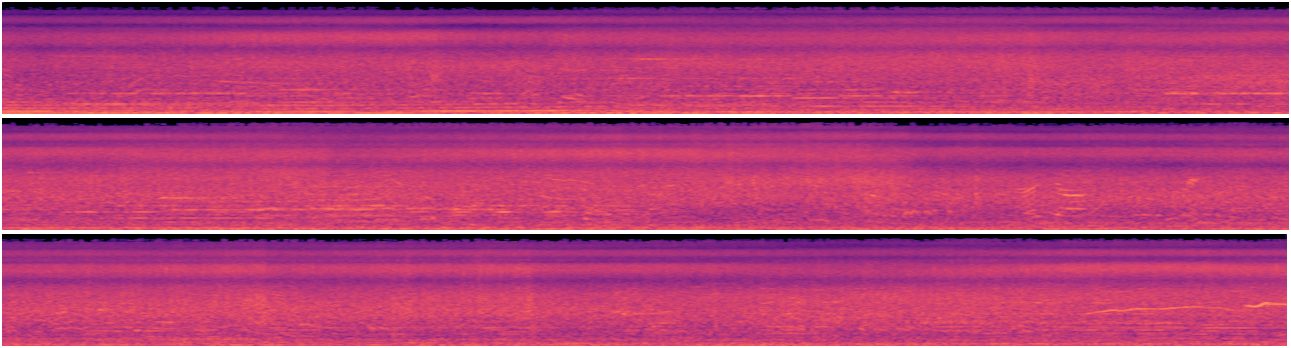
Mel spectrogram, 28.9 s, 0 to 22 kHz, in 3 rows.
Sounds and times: Fountains 0.0 - 28.9
Walk around fountains 0.0 - 28.9

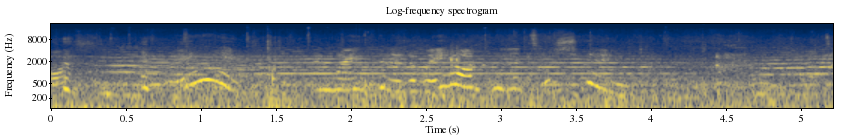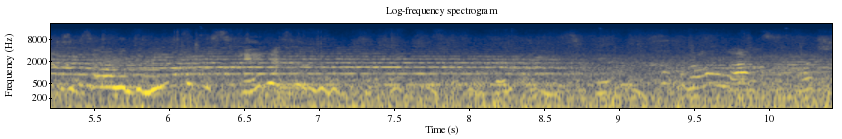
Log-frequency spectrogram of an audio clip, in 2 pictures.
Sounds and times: Buskers 0.0 - 10.4

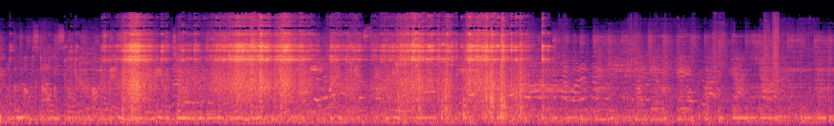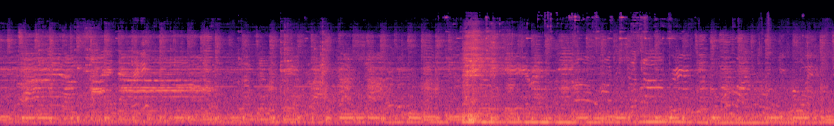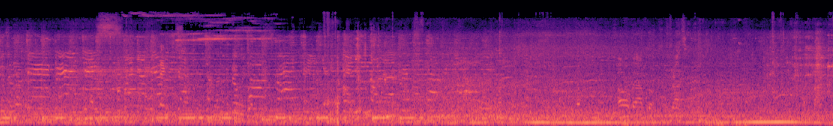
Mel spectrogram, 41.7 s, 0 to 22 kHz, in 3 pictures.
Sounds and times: beer bottle recycling 0.1 - 9.4

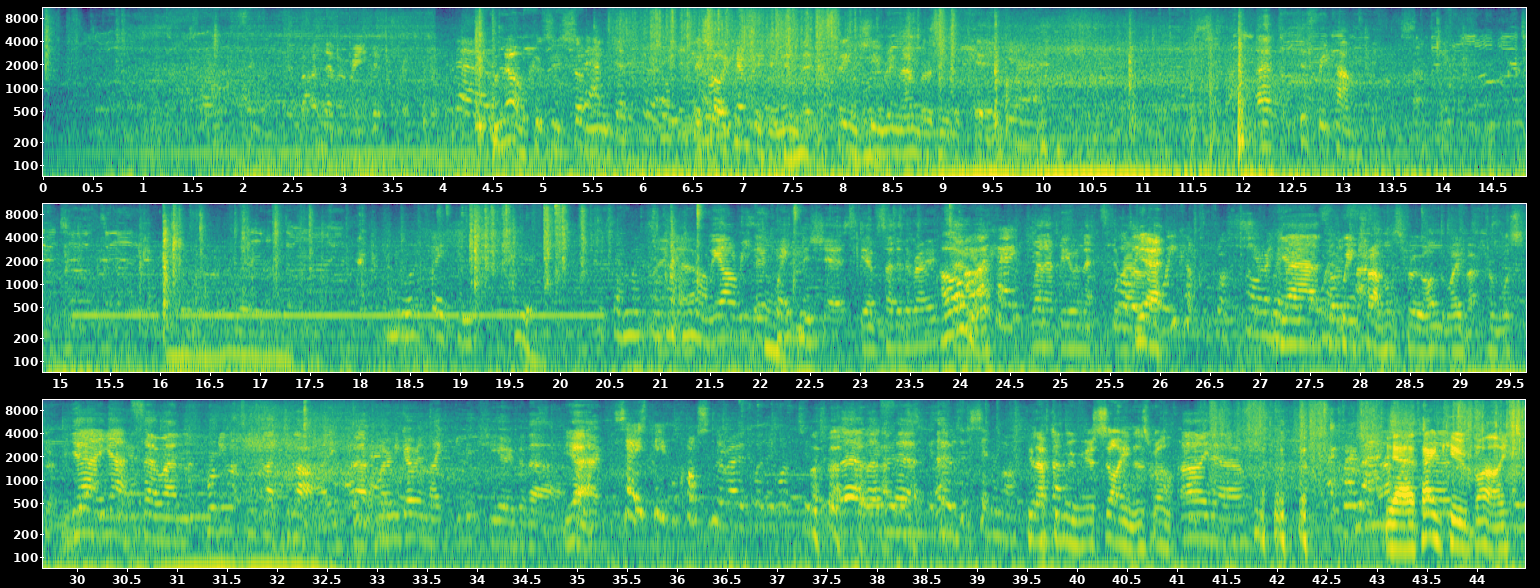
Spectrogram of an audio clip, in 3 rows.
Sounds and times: Candid Voices 12.0 - 23.4

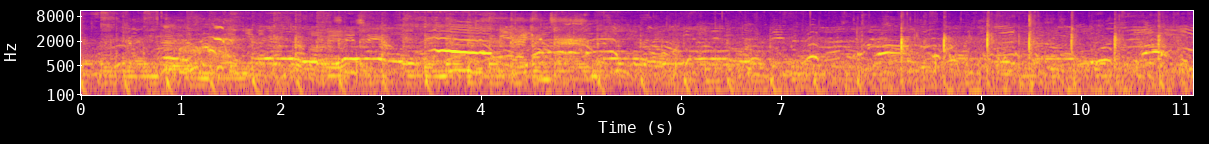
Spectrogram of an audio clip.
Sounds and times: parade of trams 0.0 - 11.1
Seller of cuberdons shouting and joking 0.6 - 11.1

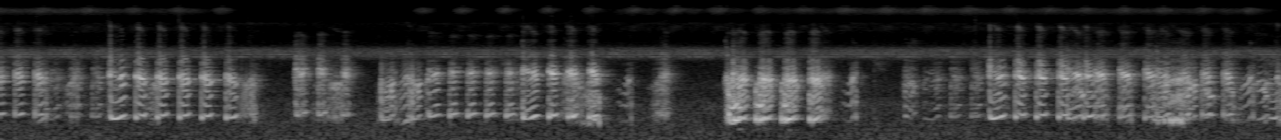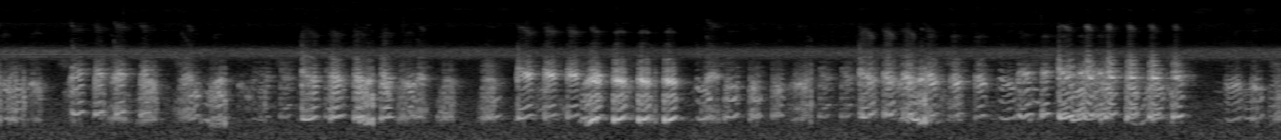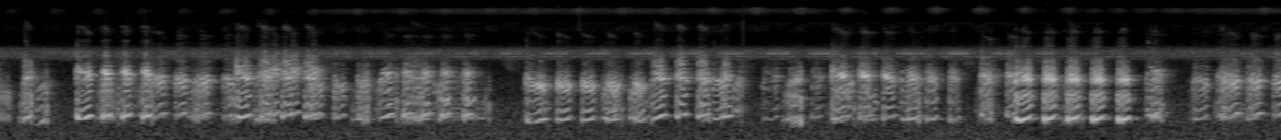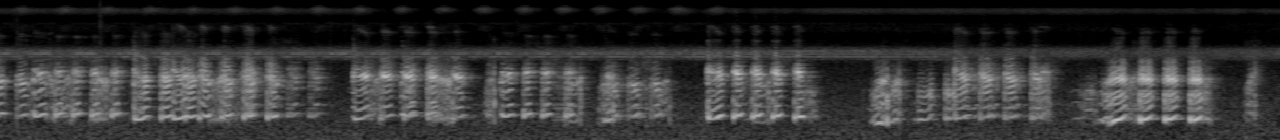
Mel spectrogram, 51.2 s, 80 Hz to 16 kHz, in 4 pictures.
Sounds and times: Cicadas cry 0.0 - 51.2
Frogs chirping 0.0 - 51.2

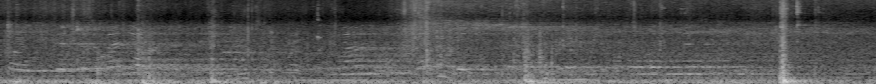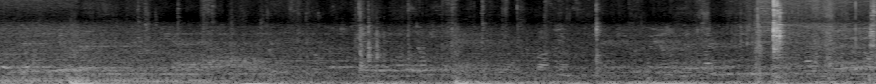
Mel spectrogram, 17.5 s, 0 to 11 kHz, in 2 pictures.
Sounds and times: Train arrives 0.0 - 11.8

